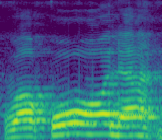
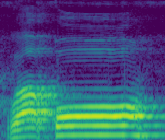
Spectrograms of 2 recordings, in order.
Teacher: Karena dia isti'la, tebal ya, terangkat suara, tekanan suara ke langit-langit.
